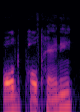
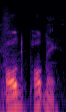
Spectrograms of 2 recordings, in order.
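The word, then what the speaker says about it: Old Pulteney: I read it I thought it should be pronounced old pany because of the uh the way it's written but it's pronounced old py p l t NE Y and that n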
